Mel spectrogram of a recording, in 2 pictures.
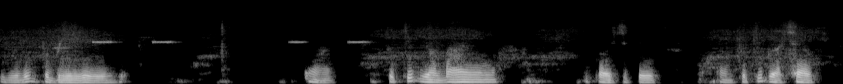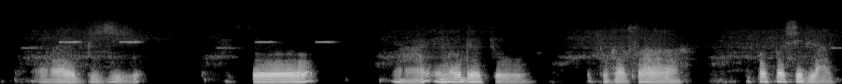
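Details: Dysarthria in a man with amyotrophic lateral sclerosis diagnosed in 2018, tracheostomised in late September of the previous year.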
